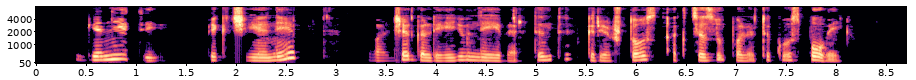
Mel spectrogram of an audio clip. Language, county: Lithuanian, Marijampolė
